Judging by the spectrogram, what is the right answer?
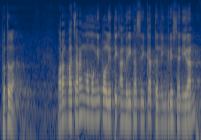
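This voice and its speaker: A man with a fairly high voice speaks to a young crowd, drawing them in with constant questions and acting out quick little exchanges between people. His voice rings out with a long hall reverb. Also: fairly even intonation, a bit bright. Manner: keeps asking the audience for agreement; acts out short dialogues in other voices. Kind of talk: lively talk to a youth audience.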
